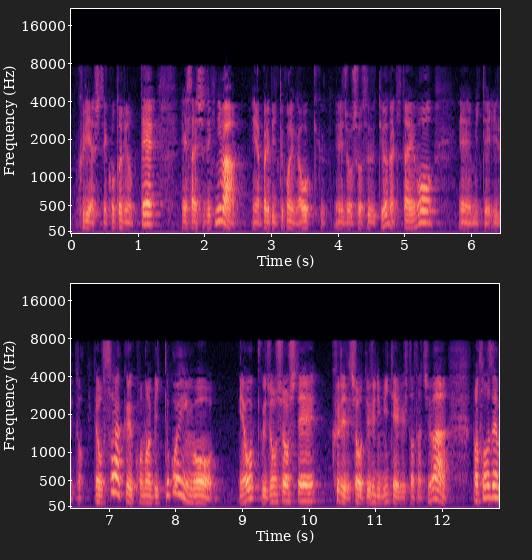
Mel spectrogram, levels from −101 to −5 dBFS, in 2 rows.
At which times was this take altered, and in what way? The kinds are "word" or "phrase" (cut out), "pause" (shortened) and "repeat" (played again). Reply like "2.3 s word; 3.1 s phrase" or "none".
6.7 s pause

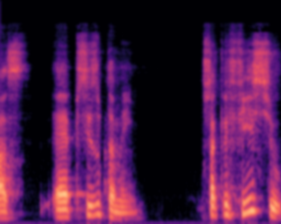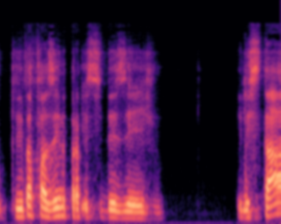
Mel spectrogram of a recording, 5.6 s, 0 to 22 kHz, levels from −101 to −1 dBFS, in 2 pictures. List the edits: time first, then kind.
1.0 s word; 1.6 s pause; 3.1 s word; 3.6 s word

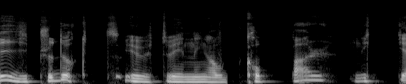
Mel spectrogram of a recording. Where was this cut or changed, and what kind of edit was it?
1.3 s word; 2.3 s word

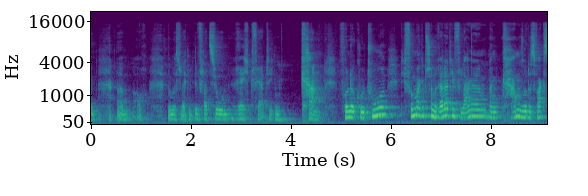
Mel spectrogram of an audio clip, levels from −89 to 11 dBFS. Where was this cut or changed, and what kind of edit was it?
none

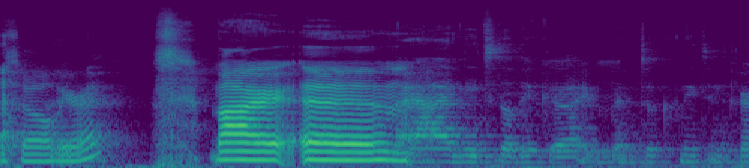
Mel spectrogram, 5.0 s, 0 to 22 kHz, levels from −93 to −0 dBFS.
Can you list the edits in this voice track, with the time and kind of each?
4.0 s word

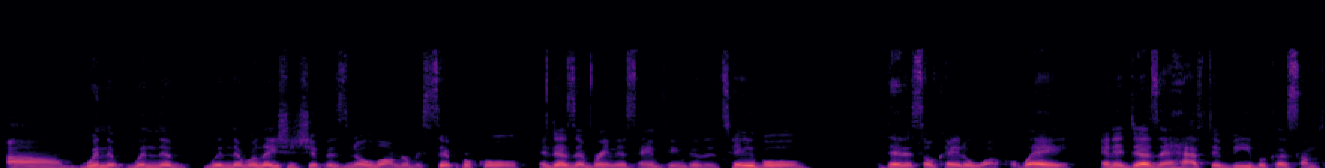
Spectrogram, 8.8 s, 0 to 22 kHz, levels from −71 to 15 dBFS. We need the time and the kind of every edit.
3.5 s pause; 5.6 s pause; 7.2 s pause

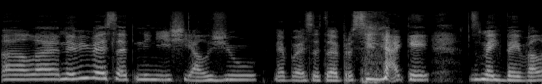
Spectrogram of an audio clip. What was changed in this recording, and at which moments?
1.3 s word; 2.6 s pause

